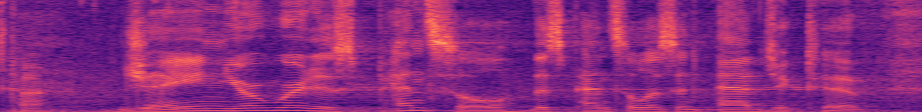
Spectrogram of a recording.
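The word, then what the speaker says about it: pensile: Jane, your word is pencil. This pencil is an adjective. This pencil means suspended from above, hanging, pendant, pencil. May I have all information? Pencil is the only pronunciation of this adjective.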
